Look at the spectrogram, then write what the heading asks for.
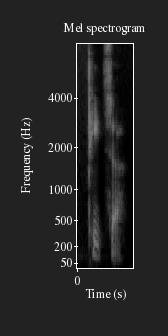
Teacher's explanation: the second vowel, is a short sound like cup and up, not an open sound, ah, pizza. It's not ah like hot and stop. · it's not ah like hot and stop it's uh like cup and up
